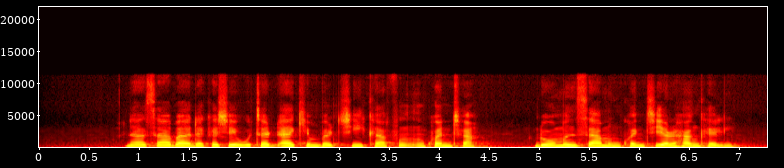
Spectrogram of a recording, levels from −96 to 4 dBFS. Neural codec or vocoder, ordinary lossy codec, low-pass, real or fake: codec, 24 kHz, 3.1 kbps, DualCodec; none; none; fake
